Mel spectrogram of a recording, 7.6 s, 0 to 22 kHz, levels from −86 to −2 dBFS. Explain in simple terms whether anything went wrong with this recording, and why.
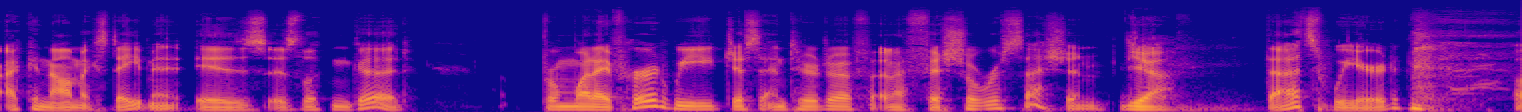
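A short glitch cuts into the speech at about 5.53 to 5.59 seconds. That is damaged data in a compressed stream: part of the compressed file was corrupted there, so the decoder misread that piece, lost its place, and had to find the next intact frame.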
